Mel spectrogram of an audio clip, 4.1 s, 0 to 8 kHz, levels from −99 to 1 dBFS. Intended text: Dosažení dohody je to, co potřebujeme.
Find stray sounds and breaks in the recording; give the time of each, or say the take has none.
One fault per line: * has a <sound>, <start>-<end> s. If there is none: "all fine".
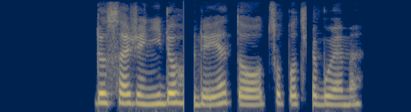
* has a dropout, 1.8-1.9 s
* has a dropout, 3.1-3.1 s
